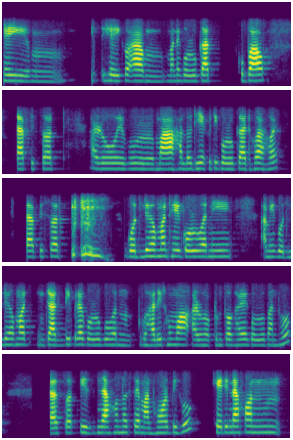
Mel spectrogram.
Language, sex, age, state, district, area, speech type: Assamese, female, 30-45, Assam, Sivasagar, rural, conversation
